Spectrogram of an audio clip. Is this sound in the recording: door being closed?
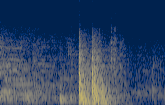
yes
